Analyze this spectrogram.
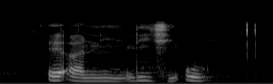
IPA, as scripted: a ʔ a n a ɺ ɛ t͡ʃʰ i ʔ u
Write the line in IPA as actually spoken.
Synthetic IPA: ɛ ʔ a n i ɺ i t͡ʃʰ i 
